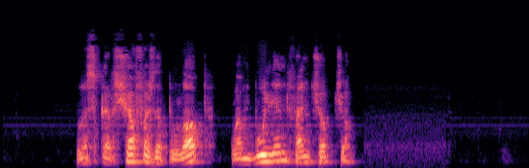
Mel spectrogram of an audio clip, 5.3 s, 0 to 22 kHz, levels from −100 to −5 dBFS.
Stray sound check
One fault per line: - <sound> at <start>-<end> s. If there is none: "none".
none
